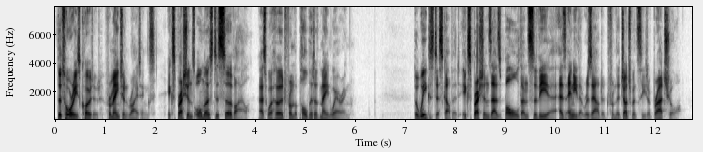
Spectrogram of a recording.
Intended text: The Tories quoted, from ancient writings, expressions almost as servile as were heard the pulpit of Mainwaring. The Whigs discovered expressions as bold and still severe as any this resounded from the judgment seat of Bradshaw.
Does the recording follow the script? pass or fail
fail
